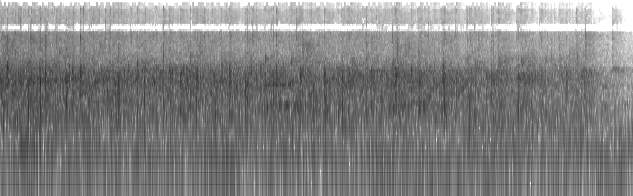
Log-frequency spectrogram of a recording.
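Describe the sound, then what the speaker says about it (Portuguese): An audience applauds at a book launch with steady, dense clapping that fills the room from start to finish and slowly fades a little toward the end. "Então peço a ambos também uma salva de palmas."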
